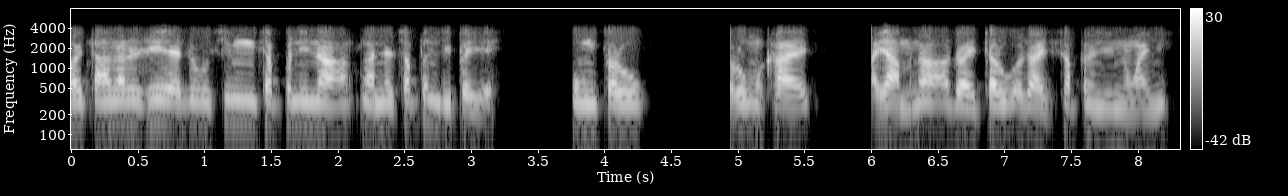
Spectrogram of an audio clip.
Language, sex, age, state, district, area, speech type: Manipuri, male, 60+, Manipur, Imphal East, rural, conversation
